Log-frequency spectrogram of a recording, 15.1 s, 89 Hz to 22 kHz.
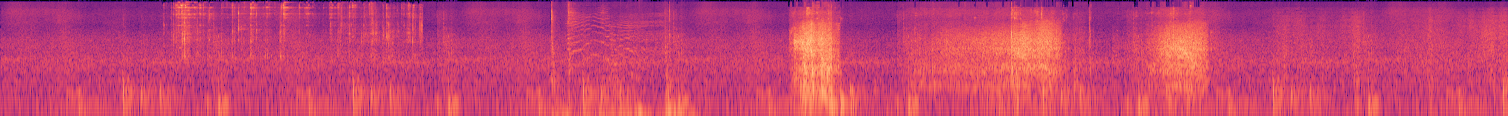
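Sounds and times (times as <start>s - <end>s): metallic jingling: 1.6s - 4.4s
low thumps: 5.5s - 7.1s.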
